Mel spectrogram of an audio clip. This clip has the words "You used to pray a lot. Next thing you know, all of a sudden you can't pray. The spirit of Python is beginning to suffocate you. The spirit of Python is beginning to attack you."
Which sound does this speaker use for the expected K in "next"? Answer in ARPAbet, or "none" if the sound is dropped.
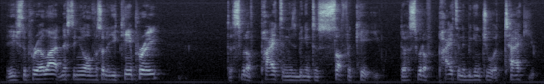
K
